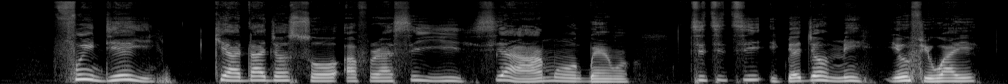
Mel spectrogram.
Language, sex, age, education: Yoruba, male, 15-29, tertiary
